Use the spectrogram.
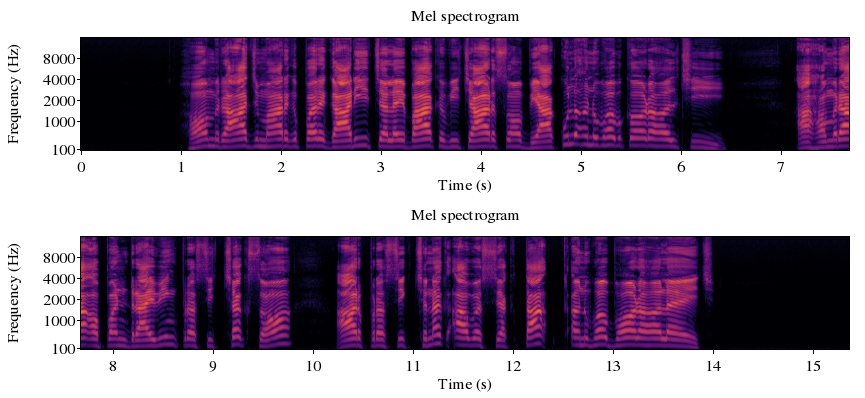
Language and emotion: Maithili, fearful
